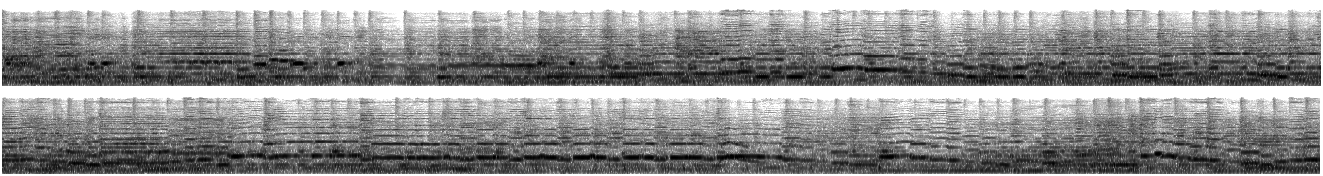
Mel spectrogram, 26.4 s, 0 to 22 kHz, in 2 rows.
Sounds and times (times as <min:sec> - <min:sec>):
Harmonica: 0:00.0 - 0:26.3
Wind instrument, woodwind instrument: 0:00.0 - 0:26.3.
